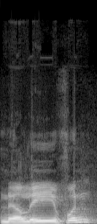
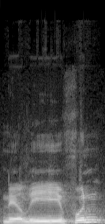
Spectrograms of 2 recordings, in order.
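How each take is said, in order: The two takes are said the same way.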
